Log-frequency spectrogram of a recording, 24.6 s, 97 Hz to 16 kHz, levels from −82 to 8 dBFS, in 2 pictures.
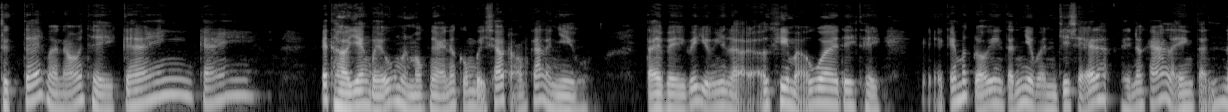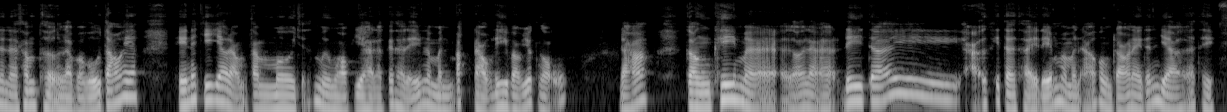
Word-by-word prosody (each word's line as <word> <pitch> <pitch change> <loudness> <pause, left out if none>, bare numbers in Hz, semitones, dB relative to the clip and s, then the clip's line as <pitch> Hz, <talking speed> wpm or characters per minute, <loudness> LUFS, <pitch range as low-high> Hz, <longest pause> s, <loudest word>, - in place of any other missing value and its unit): Thực 130 - 0
tế 170 +7 +2
mà 125 -8 0
nói 115 +8 -1
thì 110 -9 0
cái 145 +9 +1 0.4
cái 200 +8 -4 0.7
cái 170 - +5
thời 120 -6 +6
gian 130 0 +5
biểu 105 +4 +3
của - - -2
mình 130 -7 +1
1 105 0 -1
ngày 100 -2 +2
nó 125 - 0
cũng 120 +1 -2
bị - - +1
xáo 155 +1 +2
trộn 105 - -5
khá 165 +3 0
là 150 - -1
nhiều. 100 -2 -1 0.6
Tại 110 +1 +4
vì 110 -1 +2
ví 145 +7 0
dụ 120 -4 +1
như 125 +2 0
là 115 -4 0
ở 130 +4 -3
khi 145 +3 +3
mà 125 - +1
ở 135 - -3
quê 140 -2 +4
đi, 130 -1 +1
thì 105 -5 -3 0.7
cái 145 - 0
mức 195 +3 0
độ 105 - +3
yên 135 +1 0
tĩnh 130 - -1
như 145 -2 +3
mình 110 -2 -2
chia 125 +5 0
sẻ 130 - +1
đó 165 - +2 0.2
thì 105 -3 -5
nó 125 +4 -2
khá 145 +6 0
là 175 - -1
yên 115 +1 0
tĩnh, 135 +5 -5
nên 135 -3 -1
là 105 -2 0
thông 130 +3 -1
thường 115 -6 0
là 95 -1 +2
vào 95 0 -3
buổi 100 +5 +3
tối 150 +9 +2
á - - +2 0.4
thì 130 - +5
nó 165 - +2
chỉ 165 0 +1
dao 155 -3 +4
động 100 -6 0
tầm 105 -2 -1
10:00-11:00 105 -2 0
là 100 - -4
cái 115 +8 -5
thời 115 -3 -2
điểm 95 +5 -1
là 135 - -1
mình 100 -2 -1
bắt - - -3
đầu 100 -2 +1
đi 115 +4 +1
vào 105 -4 -1
giấc 135 0 -1
ngủ. 100 -2 -4 0.5
Đó, 145 +11 +1 0.4
còn 120 -1 +4
khi 170 +7 +5
mà, 125 -9 0
gọi 110 +2 -1
là, 110 -1 -2
đi 155 +3 +3
tới 215 +7 +1 0.4
ở - - -4
cái 155 -9 0
t - - -21
thời 100 - 0
điểm 105 +9 +3
mà 150 - 0
mình 105 -2 -1
ở 140 - -4
phòng 135 -6 -1
trọ 95 +2 +1
này 105 -2 0
đến 135 +6 -2
giờ 105 -6 0
á, 120 - -4
thì 105 -4 -4
125 Hz, 250 wpm, -23 LUFS, 105-145 Hz, 0.7 s, thời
